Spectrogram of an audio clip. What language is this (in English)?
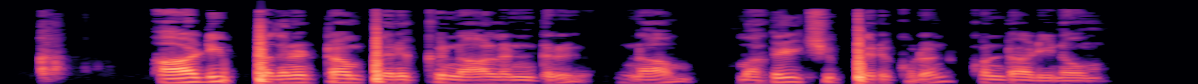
Tamil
